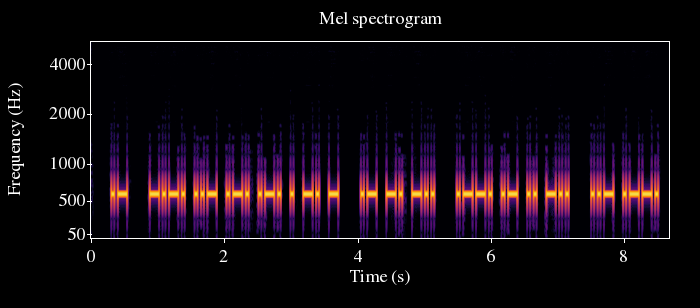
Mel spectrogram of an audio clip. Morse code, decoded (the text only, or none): A CURRENT AND PAID UP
